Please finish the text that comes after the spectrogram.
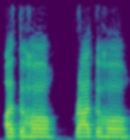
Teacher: विसर्ग का उच्चारण ह की तरह होता है जैसे हम बोलते हैं ना अह तो इसका उच्चारण ह की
